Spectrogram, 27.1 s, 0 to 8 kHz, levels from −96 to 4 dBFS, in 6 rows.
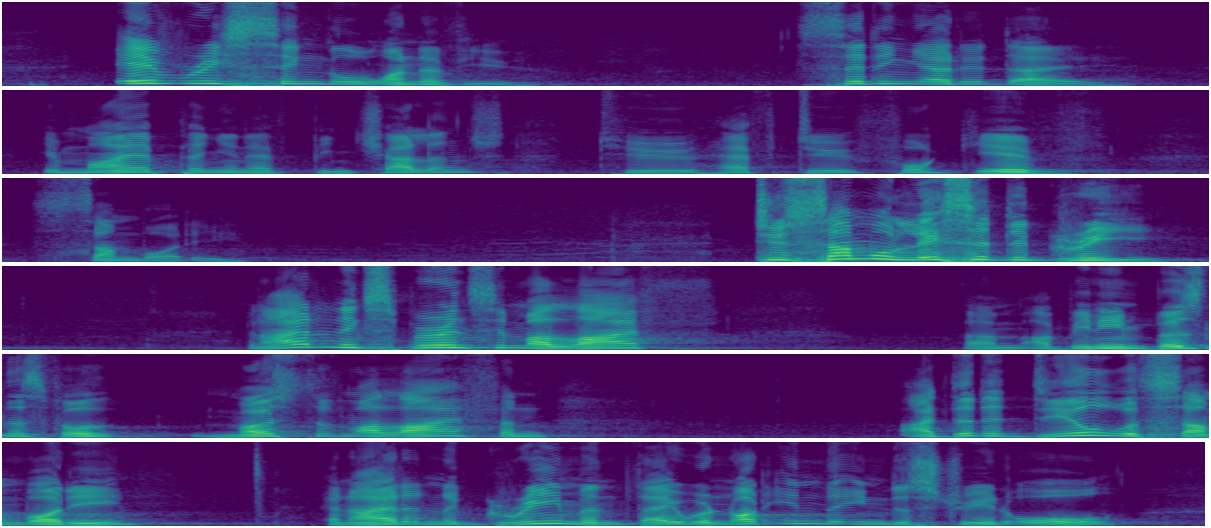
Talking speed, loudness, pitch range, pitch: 135 wpm, -23 LUFS, 145-205 Hz, 175 Hz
